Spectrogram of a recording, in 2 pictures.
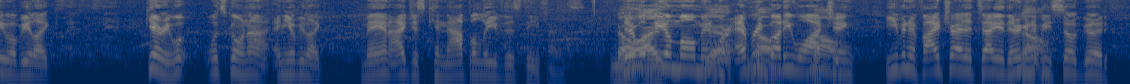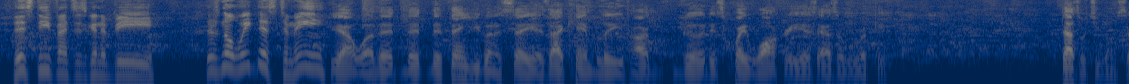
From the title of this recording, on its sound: Live From Canton Ohio Home of the NFL Hall Of Fame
